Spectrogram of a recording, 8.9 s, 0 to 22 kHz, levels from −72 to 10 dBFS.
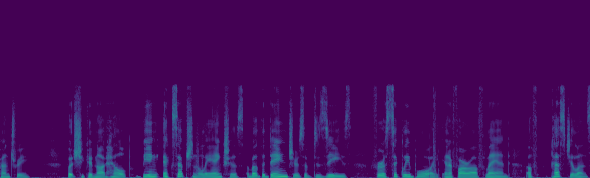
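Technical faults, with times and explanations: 2.93–3.03 s and 6.43–6.58 s, loose connector crackle: a worn contact rapidly breaking and remaking chops the speech into irregular scratchy bursts, unlike a single clean digital click.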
